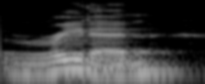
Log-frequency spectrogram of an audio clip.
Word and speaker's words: written: Pronounce W in English we never Pronounce W in this word we say re no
